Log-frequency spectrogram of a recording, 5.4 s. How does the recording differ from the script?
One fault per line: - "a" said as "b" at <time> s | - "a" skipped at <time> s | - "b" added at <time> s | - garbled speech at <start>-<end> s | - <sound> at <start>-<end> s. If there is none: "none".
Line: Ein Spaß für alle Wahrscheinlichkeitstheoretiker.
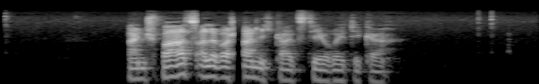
- "für" skipped at 1.9 s
- dropout at 2.3-2.4 s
